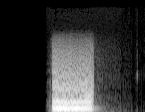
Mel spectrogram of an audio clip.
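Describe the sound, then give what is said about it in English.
A row of small marks drawn by hand on optical film produces one short synthetic buzzing tone. It holds a steady low pitch for about half a second and is heard alone, starting abruptly and fading quickly. “A row of small marks would sound like this.”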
